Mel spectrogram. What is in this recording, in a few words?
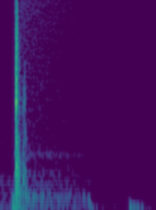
Household Phones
